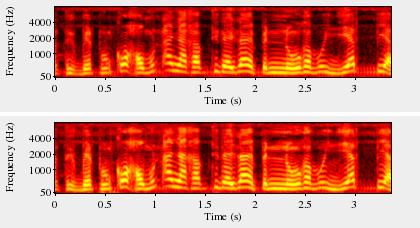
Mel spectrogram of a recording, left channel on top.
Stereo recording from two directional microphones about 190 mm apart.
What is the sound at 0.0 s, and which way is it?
Speech, 5° left (ahead or behind).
